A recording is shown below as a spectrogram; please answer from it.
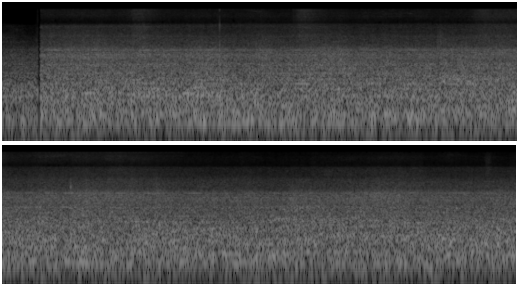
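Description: Steady rumble and hiss of a large indoor shopping mall's ambience, with a faint steady high tone. The sound steps up in level about half a second in.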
